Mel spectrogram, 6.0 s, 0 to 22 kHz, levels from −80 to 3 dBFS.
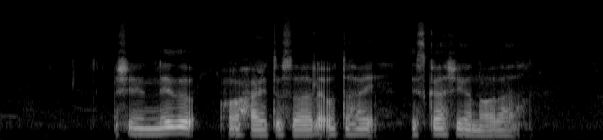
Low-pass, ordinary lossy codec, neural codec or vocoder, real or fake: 19.8 kHz; MP3, 64 kbps; vocoder, 44.1 kHz, 128 mel bands every 256 samples, BigVGAN v2; fake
